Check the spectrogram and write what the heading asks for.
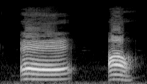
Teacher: ए आ, मैंने ए और आ बोला तो ए कंठ से निकला, क्योंकि इसमें ना तो जिह्वा का प्रयोग हुआ, ना तालु का प्रयोग हुआ, ना दांतों का प्रयोग हुआ, ना मूर्धा का प्रयोग हुआ और ना ओष्ठ का प्रयोग हुआ। मैं पुनः एक बार आपको बोल के दिखाती हूं, ए आ केवल कंठ से हुआ है।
